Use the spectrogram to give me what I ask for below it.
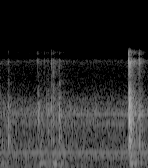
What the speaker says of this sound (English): I'm just typing it for you.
